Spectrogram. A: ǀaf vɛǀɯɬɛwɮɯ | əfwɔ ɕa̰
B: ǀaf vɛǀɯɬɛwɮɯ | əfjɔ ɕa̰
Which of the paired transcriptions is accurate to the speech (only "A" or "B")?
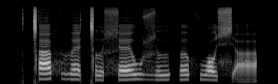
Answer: A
